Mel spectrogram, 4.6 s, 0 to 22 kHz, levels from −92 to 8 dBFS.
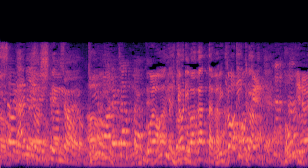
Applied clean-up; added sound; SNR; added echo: none; none; none; none.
